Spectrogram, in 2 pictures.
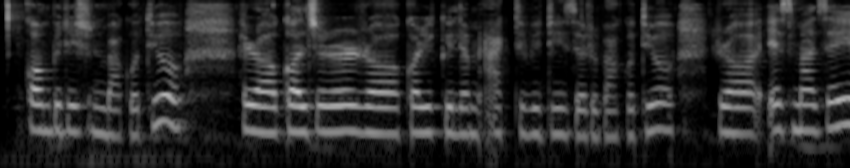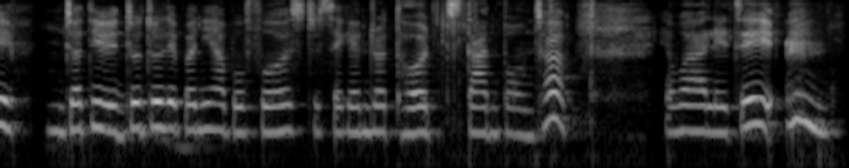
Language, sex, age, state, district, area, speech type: Nepali, female, 18-30, West Bengal, Kalimpong, rural, spontaneous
